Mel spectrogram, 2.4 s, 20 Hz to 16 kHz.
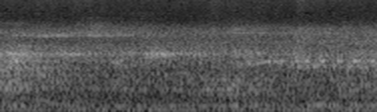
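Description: Seoul Subway Line 7 train approaching the underground platform: a steady rumble that carries through the station.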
